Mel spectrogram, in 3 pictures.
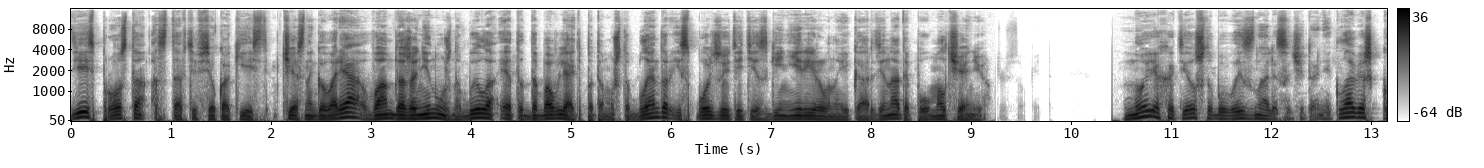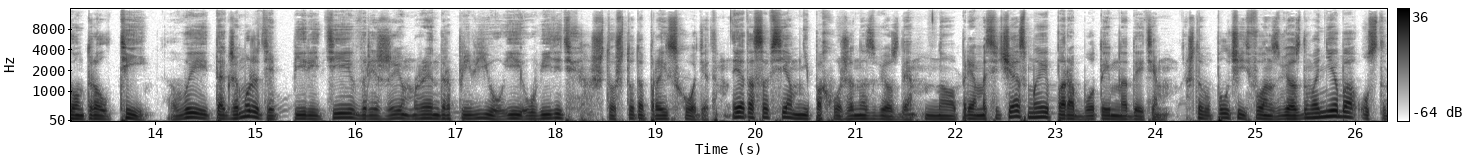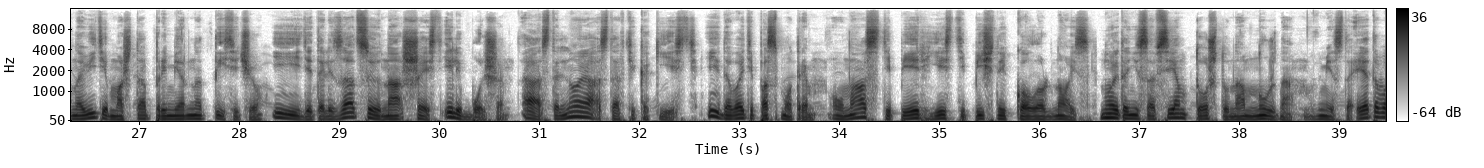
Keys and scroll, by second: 28.5 1, 28.6 0, 29.1 Return, 29.7 6, 29.9 Return, 37.1 shift+a.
